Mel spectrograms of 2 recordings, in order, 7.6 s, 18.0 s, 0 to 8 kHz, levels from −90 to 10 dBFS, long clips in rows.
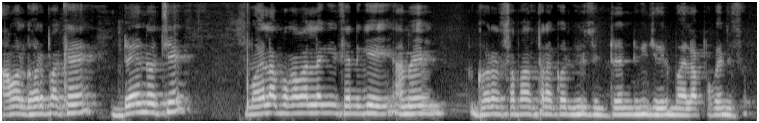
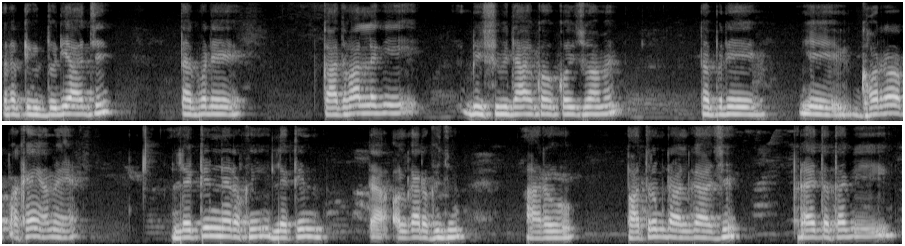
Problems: background sounds at intervals, background conversations at intervals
